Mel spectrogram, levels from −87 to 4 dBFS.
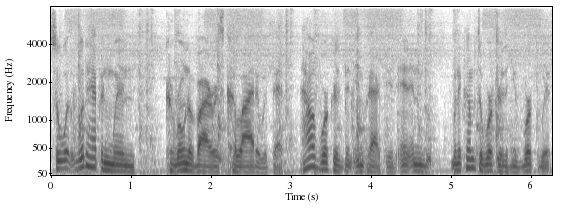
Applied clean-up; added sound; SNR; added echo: none; Mechanisms; 15 dB; none.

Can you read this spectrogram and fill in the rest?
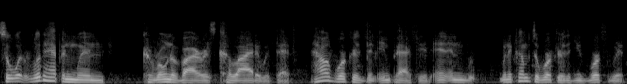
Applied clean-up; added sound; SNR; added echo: neural separator model SepFormer DNS4.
